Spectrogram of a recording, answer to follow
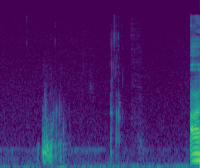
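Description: A person sipping a drink from a mug and swallowing: two short, faint mouth-and-throat sounds, about half a second and about a second in.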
